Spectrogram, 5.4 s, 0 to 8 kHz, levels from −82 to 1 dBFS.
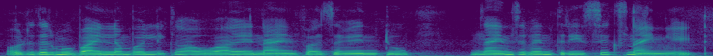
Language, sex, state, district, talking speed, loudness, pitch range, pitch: Hindi, female, Bihar, Gopalganj, 190 wpm, -22 LUFS, 205-220 Hz, 210 Hz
